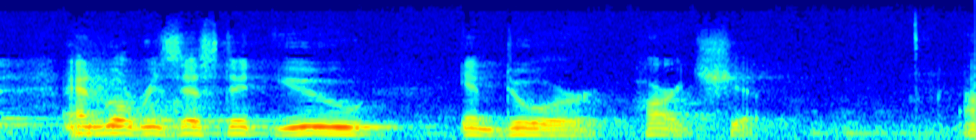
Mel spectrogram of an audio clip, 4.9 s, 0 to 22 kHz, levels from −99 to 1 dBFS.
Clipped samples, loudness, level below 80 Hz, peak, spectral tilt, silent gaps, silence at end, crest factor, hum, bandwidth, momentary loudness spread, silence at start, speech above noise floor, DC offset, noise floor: under 0.1%; -34 LUFS; -68 dBFS; -18 dBFS; -7 dB/octave; none; 0 s; 16 dB; none; 10 kHz; 17 LU; 0 s; 25 dB; under 0.1%; -58 dBFS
